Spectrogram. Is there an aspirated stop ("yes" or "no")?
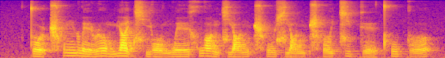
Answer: yes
